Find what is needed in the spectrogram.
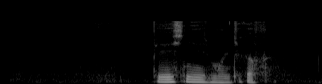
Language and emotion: Russian, neutral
